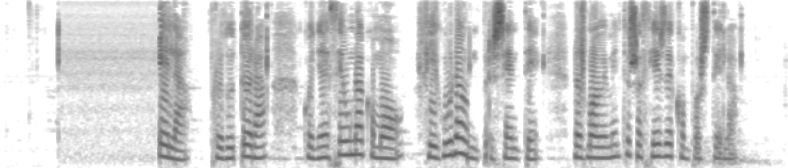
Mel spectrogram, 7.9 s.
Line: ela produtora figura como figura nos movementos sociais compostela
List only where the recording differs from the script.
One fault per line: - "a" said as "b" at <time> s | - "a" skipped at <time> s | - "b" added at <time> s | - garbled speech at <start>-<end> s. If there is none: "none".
- "figura" said as "coñeceuna" at 3.1 s
- "omnipresente" added at 4.6 s
- "de" added at 6.6 s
